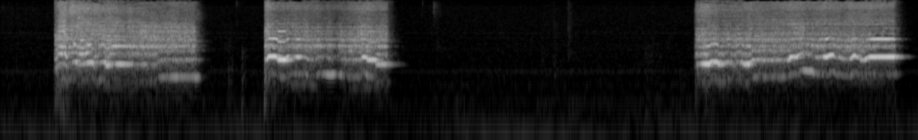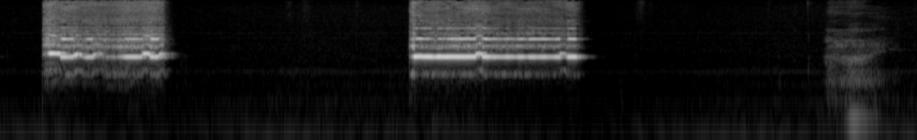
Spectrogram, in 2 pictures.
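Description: A shinobue bamboo flute plays five short, breathy phrases of high sustained notes with slight pitch bends, separated by pauses of silence, fairly loud with no talking.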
